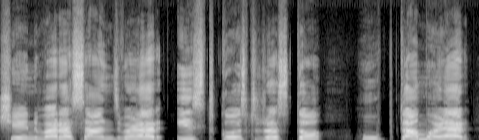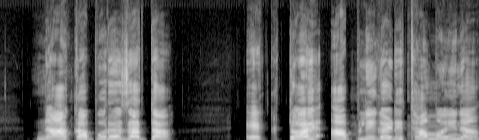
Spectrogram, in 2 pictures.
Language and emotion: Goan Konkani, angry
